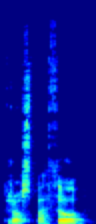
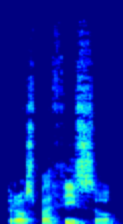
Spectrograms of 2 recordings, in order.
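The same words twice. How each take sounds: First: Προσπαθώ said pros-pa-THO, rising, stress on THO; teacher contrasts Προσπαθώ with its closed form; model Greek word. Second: Προσπαθήσω said pros-pa-THI-so, stress on THI; teacher shows the inserted syllable in προσπαθήσω; model Greek word. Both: Shown as a demonstration. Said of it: "We insert is".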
